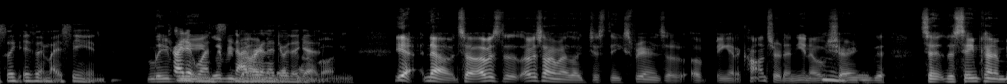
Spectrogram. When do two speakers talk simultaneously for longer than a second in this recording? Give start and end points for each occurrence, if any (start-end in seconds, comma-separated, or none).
1.7-3.3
